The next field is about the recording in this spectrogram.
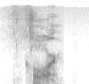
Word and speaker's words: Corps: Core. – It's C-O-R-P-S. – C-O-R-P-S is core. – What? Why? – Yeah, that's how you say it. That's how you pronounce it.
